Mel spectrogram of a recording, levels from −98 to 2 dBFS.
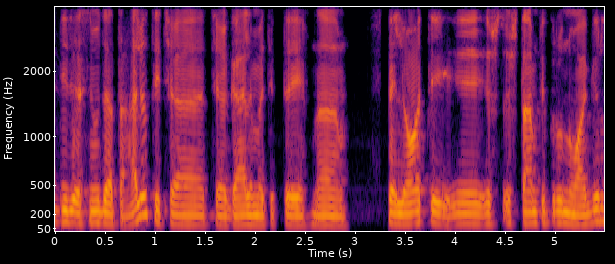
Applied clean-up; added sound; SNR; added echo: none; none; none; none.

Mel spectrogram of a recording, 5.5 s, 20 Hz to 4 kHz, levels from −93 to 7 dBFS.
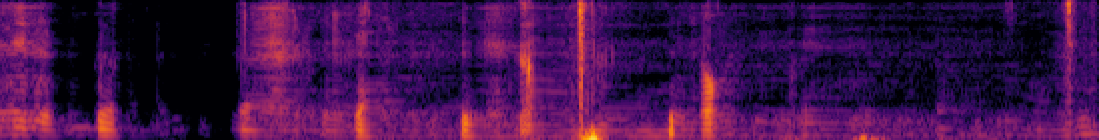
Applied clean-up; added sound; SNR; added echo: neural mask model DeepFilterNet 3.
